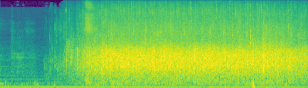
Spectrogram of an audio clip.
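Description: Audience applause, starting quietly about a second and a half in, quickly building and then holding steady.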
